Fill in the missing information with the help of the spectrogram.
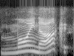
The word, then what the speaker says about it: Mo'ynoq: So my apologies, I mispronounced the name of this city, but Moynak is a city in Uzbekistan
